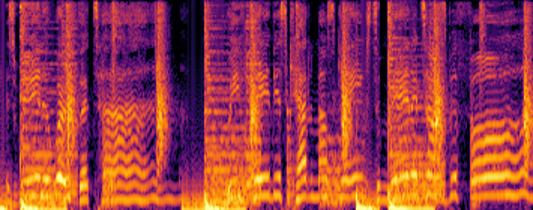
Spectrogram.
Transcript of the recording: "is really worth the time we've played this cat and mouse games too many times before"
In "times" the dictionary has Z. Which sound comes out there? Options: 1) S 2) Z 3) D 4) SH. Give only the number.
2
